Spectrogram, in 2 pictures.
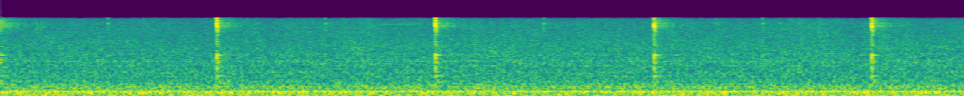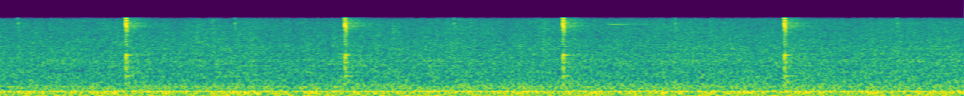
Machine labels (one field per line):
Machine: valve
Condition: abnormal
